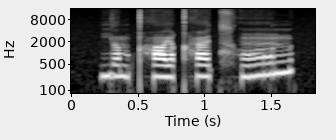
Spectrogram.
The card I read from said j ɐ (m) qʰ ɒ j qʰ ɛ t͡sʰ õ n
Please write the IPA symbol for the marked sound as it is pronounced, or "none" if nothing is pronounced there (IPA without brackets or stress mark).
m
